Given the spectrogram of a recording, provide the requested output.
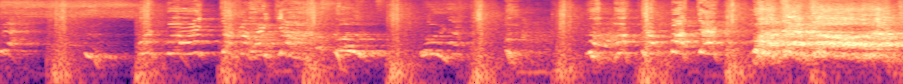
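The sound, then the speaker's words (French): The New Zealand All Blacks rugby team, a group of men, shouts a rhythmic haka war chant in unison, punctuated by loud thumps of stamping and slapping, building to a roaring crowd at the end. “La première, c'est son équipe de rugby, les All Blacks, avec leur AK.”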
